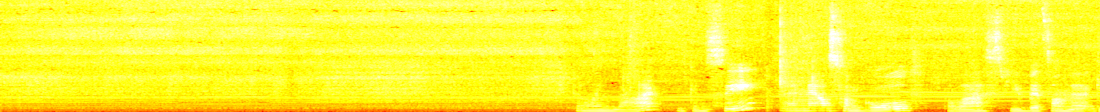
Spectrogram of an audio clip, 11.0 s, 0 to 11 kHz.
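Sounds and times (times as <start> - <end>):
compressor humming: 5.1 - 11.0.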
